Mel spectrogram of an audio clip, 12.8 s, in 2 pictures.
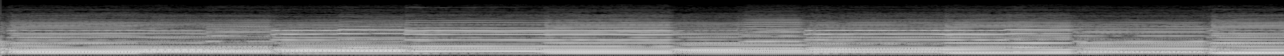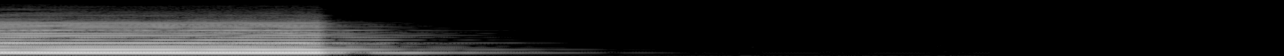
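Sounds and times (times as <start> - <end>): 
alto saxophone quartet playing: 0.0 - 8.7.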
